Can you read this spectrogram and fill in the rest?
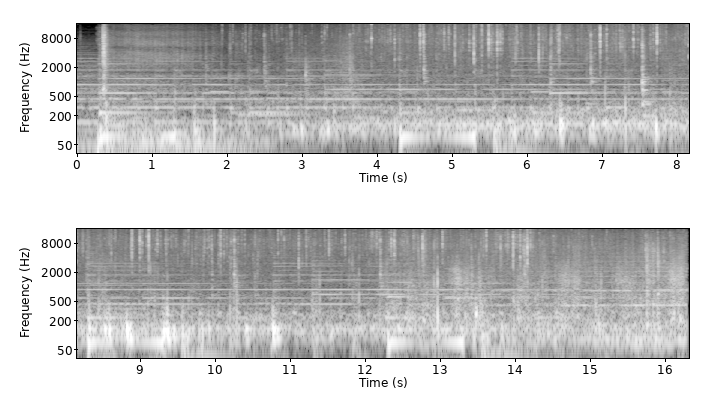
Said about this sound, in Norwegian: Han krølla sammen avispapir, plasserte det på en strategisk plass og tente på.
